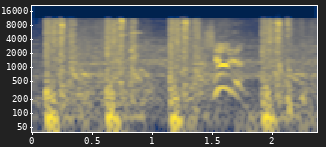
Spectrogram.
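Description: Gunfire in the Mass Effect 3 video game fires in about four sharp, evenly spaced bursts, loud and close, with a short alien screech between shots.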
